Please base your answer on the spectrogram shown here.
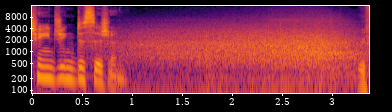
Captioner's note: car engine whirring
